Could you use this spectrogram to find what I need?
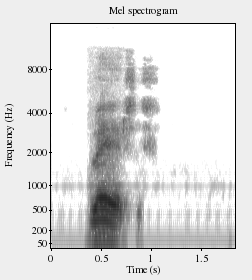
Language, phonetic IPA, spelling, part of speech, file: Latvian, [vɛ̀ːrsis], vērsis, noun, Lv-vērsis.ogg
- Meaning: ox (male cattle, usually castrated, often used as a beast of burden)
